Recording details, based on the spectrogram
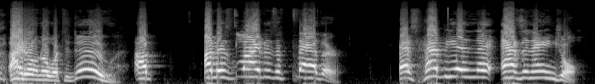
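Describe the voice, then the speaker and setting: A man's voice: sits high, sing-song, normal speed, pitched above the performer's own voice. A man voicing an elderly miser who is overjoyed, giddy and cackling as he exclaims.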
